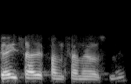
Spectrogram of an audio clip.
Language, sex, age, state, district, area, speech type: Hindi, male, 60+, Uttar Pradesh, Mirzapur, urban, conversation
